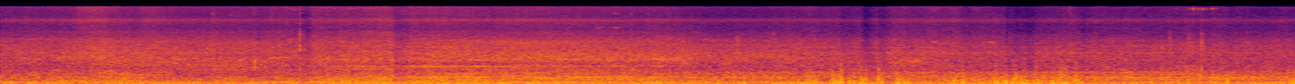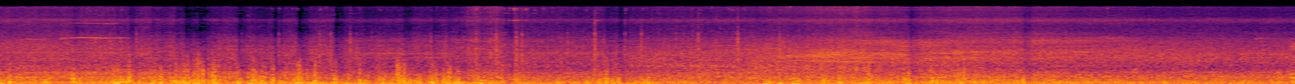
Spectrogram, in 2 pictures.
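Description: Motorcycle ride heard from the rider's own bike: a steady low rumble of engine and wind on the microphone, with other scooters running close by.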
